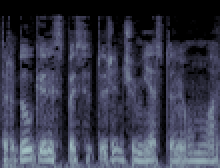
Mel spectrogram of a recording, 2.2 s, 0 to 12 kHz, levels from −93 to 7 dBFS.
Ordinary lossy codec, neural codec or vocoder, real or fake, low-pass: MP3, 32 kbps; autoencoder, 22.05 kHz, a latent of 192 numbers a frame, VITS, trained on many speakers; fake; 9.9 kHz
